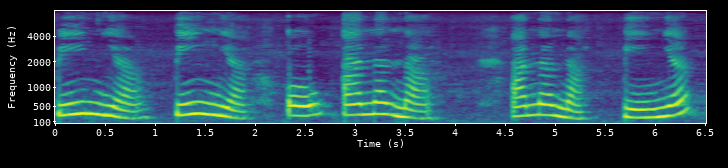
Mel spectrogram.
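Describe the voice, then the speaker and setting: A woman with a Brazilian Portuguese accent, teaching a recorded lesson to children, slowly and patiently repeating each word for young learners. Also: medium pitch, warm tone, highs cut off. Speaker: school teacher.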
